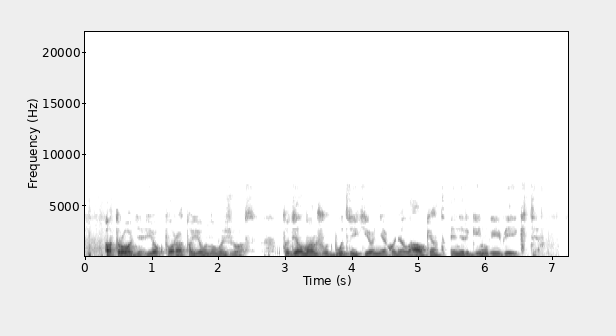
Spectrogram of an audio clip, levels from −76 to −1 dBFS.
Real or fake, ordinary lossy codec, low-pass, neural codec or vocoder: real; MP3, 32 kbps; 7.2 kHz; none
